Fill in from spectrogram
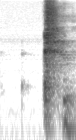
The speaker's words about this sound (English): Oh, sorry. Yeah, I just had to sneeze for a second.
